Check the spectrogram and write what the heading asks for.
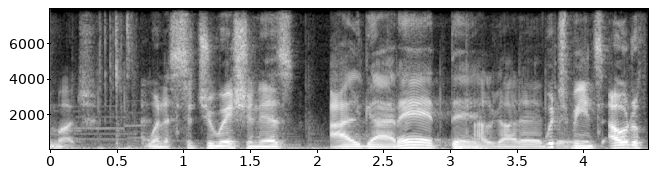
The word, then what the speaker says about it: al garete: It's like vamos al garete. Like you said, like, vamos al garete.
